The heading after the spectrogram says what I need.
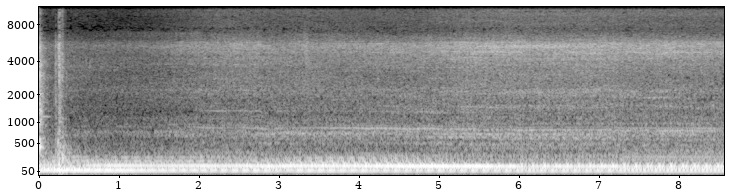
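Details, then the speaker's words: Chevrolet Tahoe 5.3L V8 after replacing an active lifter and changing the oil: deep, even idle with a steady low rumble and no more ticking or rattling. Normal idle after repair. "look at that sound a lot better no more ticking no more rattling"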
